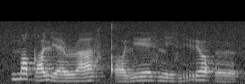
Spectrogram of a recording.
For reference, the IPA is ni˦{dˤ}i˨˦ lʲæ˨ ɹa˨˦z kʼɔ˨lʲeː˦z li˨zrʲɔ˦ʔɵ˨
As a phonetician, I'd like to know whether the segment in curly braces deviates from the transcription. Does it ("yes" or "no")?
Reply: no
